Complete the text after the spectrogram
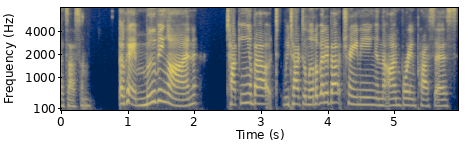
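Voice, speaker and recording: A woman with a plain, everyday voice, fairly high pitch, ordinary pitch variation and a fairly quick pace, over a quiet background. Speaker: podcast host. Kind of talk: casual interview conversation.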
